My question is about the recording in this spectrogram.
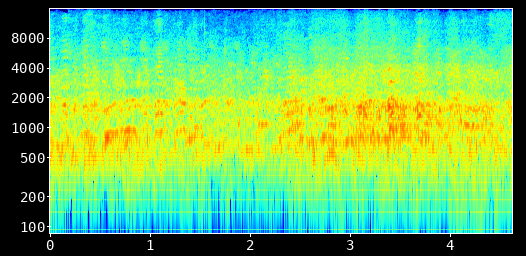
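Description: Audience laughing, many voices at once, rising a little around the middle.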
